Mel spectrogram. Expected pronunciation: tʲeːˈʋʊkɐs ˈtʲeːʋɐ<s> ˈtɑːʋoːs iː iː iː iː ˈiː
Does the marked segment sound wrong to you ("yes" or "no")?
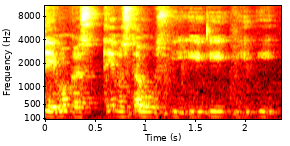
no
